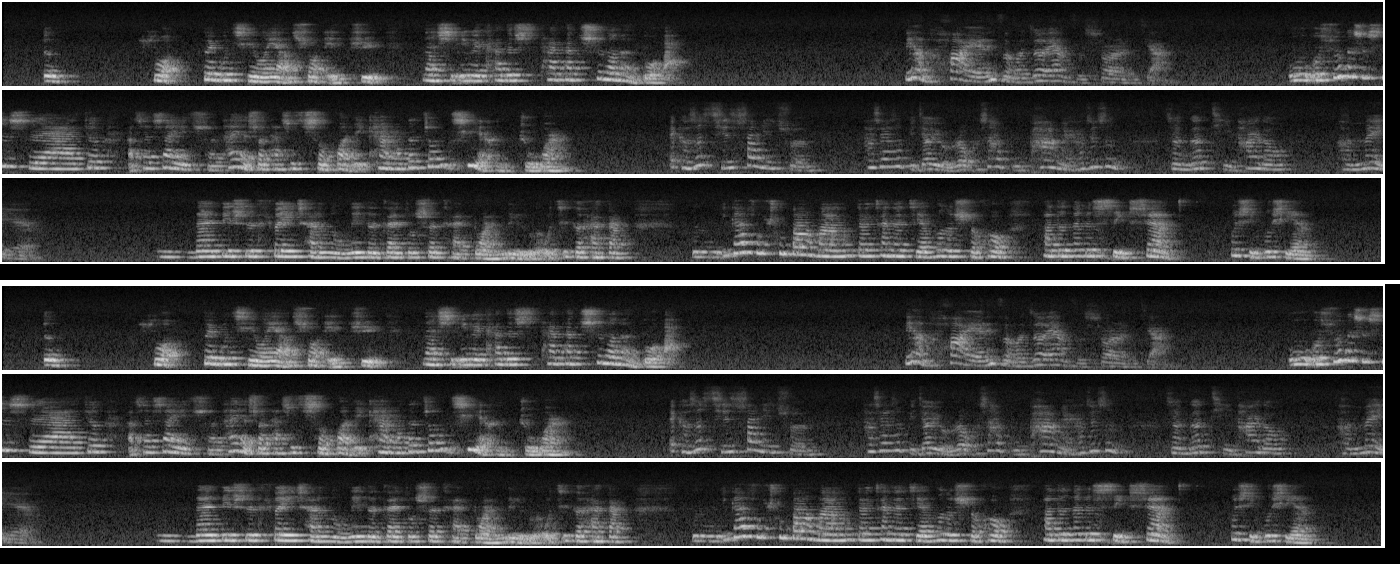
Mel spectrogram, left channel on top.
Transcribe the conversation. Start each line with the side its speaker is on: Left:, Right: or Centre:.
Left: 嗯，做，对不起，我也要说一句，那是因为她的，
Right: 嗯，
Left: 她她吃了很多吧。
Right: 你很坏耶，你怎么这样子说人家？
Left: 我我说的是事实啊，就好像单依纯，她也说她是吃货，你看她的中气也很足啊。
Right: 哎，可是其实单依纯她现在是比较有肉，可是她不胖哎，她就是整个体态都很美耶。
Left: 嗯，奈地是非常努力的在做身材管理了。我记得他刚，嗯，应该要说出道吗？刚参加节目的时候，他的那个形象
Right: 嗯
Left: <tsk> 不行不行，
